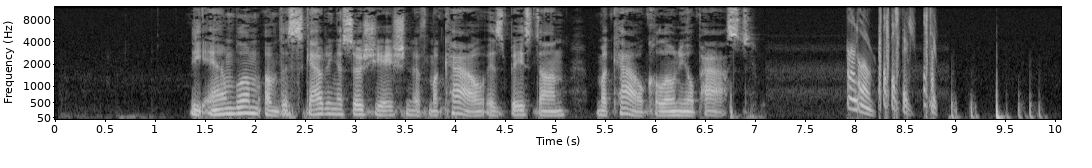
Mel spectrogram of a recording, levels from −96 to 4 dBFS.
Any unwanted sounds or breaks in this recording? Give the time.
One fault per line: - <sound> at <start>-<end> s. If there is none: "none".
- chirp at 7.9-8.8 s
